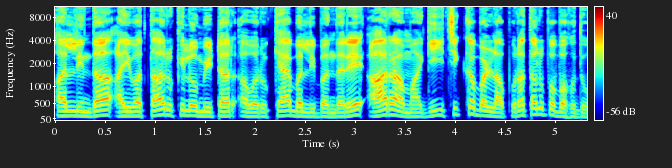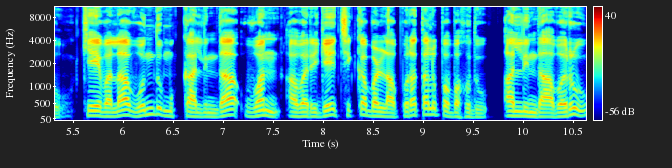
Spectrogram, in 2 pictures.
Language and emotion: Kannada, neutral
